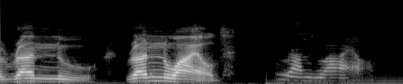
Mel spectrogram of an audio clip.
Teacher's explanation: Okay, at the end of the N on run, you said runned wild. So connect the N and the U.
